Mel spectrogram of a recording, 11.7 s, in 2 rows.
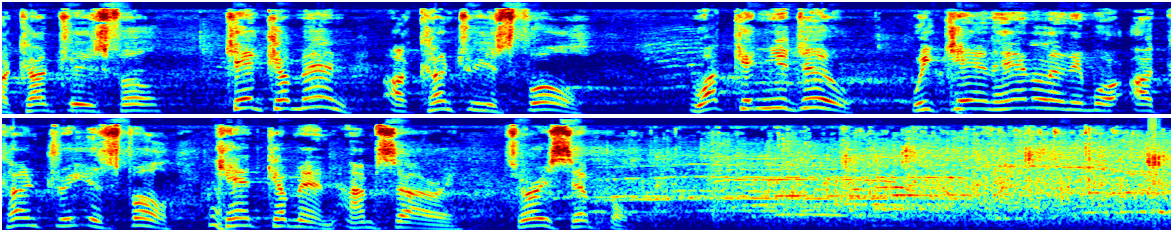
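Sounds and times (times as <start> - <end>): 
speech: 0.0 - 9.2
audience applauding at political speech: 8.2 - 11.6.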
